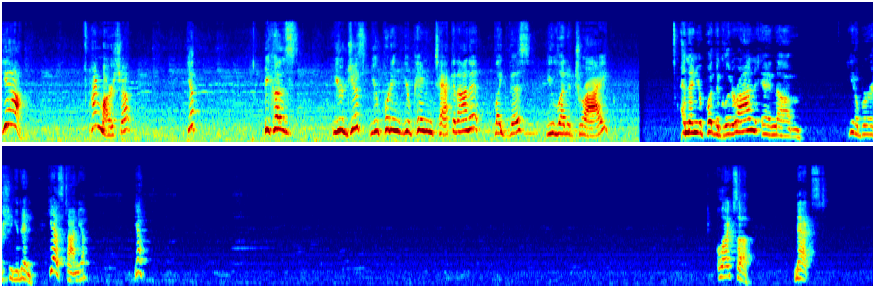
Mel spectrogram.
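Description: A middle-aged woman talks with animation close by.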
